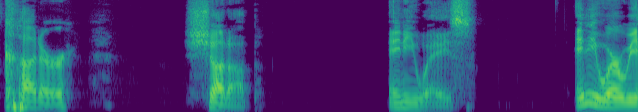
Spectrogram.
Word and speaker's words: Qatar: They could target our bases in like Syria, Iraq, uh, Qatar. I know it's pronounced differently. Oh my god. You know, it's actually it's pronounced Qatar.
